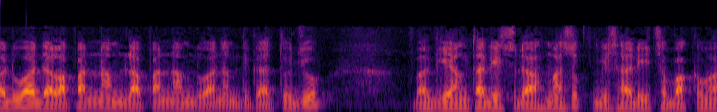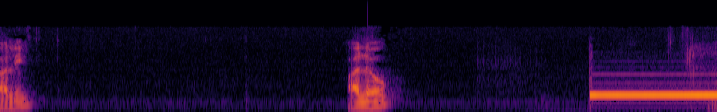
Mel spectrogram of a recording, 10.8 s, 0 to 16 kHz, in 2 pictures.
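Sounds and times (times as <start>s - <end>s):
speech: 0.0s - 5.7s, 8.0s - 8.4s
telephone busy tone on a dropped call-in line: 9.8s - 10.7s.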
